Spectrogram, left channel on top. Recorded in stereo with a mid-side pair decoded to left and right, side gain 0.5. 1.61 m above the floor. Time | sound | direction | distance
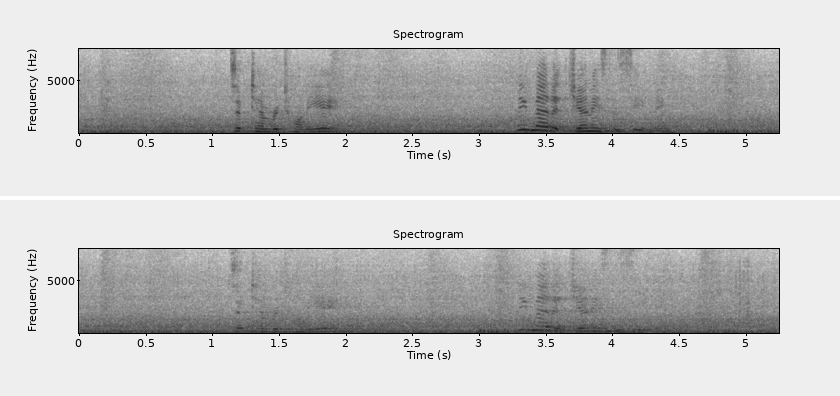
1.1 | a woman speaking | 60° left | 0.7 m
